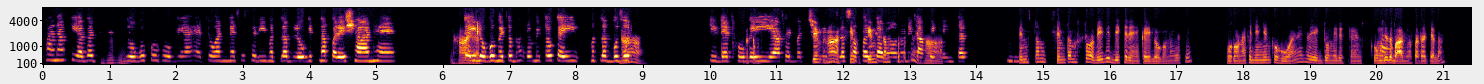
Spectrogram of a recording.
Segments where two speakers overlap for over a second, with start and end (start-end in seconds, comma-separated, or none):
11.5-13.5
